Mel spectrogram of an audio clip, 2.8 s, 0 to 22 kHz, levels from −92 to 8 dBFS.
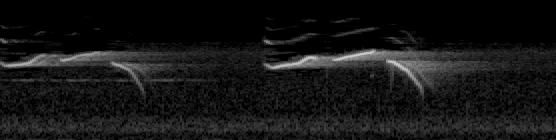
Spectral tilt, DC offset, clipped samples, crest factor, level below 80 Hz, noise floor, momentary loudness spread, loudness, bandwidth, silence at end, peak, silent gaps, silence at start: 5 dB/octave; under 0.1%; under 0.1%; 14 dB; -88 dBFS; -64 dBFS; 20 LU; -15 LUFS; 12 kHz; 0.65 s; -8 dBFS; none; 0 s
